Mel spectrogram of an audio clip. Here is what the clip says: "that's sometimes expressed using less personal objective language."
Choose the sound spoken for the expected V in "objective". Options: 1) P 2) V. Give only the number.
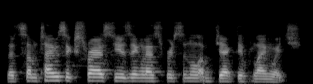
2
